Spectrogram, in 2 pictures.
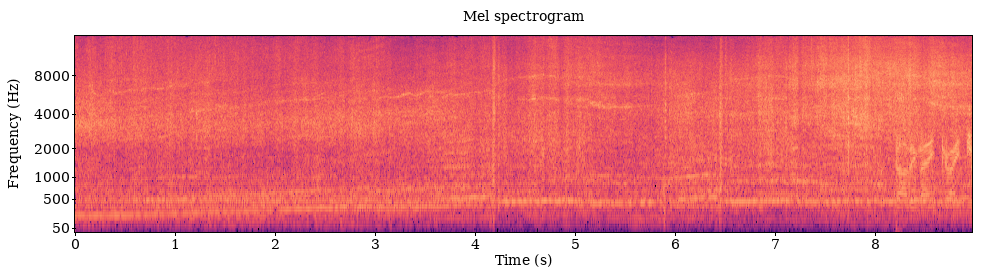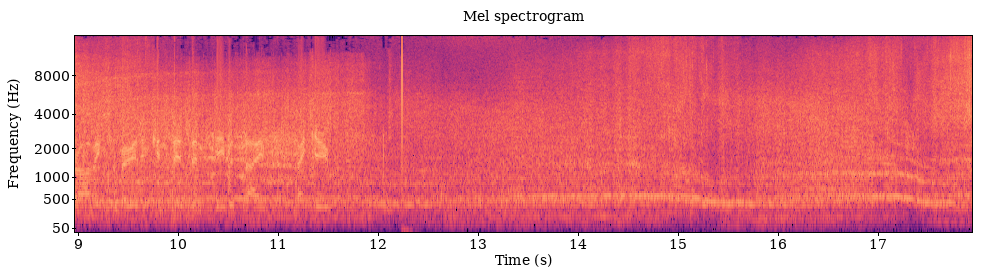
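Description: Racing car engines roar at high revs, rising and falling in pitch.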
